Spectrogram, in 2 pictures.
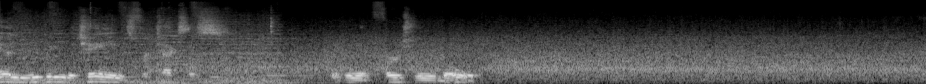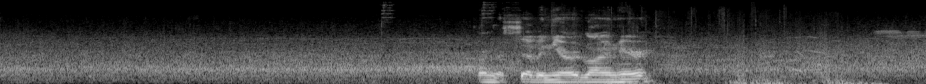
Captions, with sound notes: Again, you bring the chains for Texas, making it first when you go. [Crowd Noises] From the seven yard line here. [Crowd Noises]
